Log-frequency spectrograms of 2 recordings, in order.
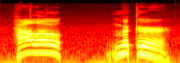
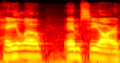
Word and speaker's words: HaloMCR: he's kidding right afterwards there has been so many people that continuously mispronounce my name when it's just so simple it's just halo mcr that's all it is and he says this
